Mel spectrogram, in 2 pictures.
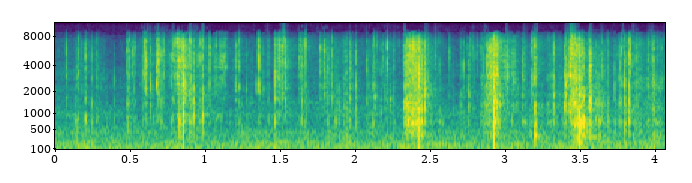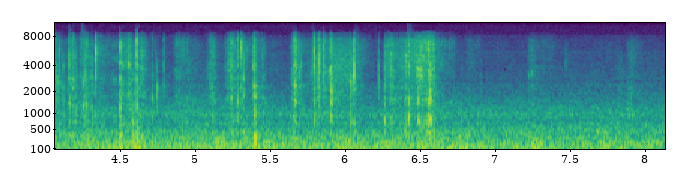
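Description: Foil wrapper of a 2021 Panini Prestige football card pack being torn open and crinkled by hand: a run of sharp crackles lasting about six seconds, loudest in the middle.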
